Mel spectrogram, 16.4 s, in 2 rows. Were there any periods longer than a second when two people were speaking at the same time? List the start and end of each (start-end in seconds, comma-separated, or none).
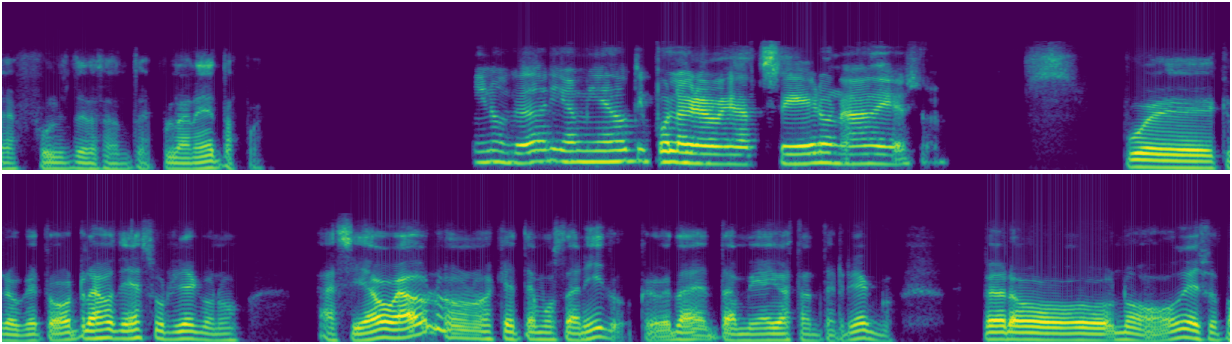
none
